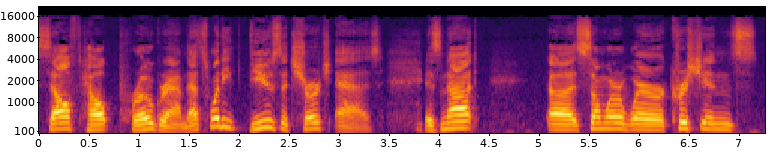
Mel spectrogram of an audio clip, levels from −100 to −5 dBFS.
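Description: Speech recording with no technical faults to report.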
